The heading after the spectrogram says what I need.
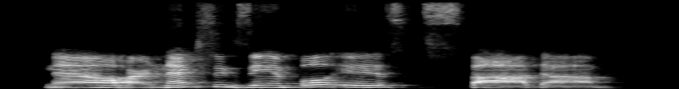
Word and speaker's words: spada: our next example is spada so we have an S here it's not standed by vowels so it's a true s and spada means sword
